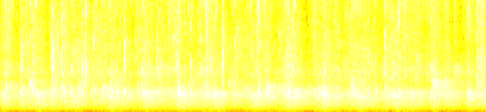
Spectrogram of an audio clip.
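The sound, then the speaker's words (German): Clapping from a group, a continuous, moderately quiet patter of many hands that holds steady throughout with slight swells in intensity. “Ja, ich darf jetzt auch klatschen.”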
